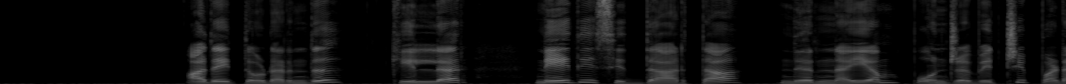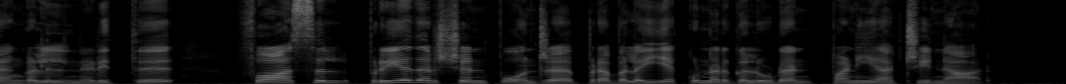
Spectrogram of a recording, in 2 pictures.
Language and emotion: Tamil, neutral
